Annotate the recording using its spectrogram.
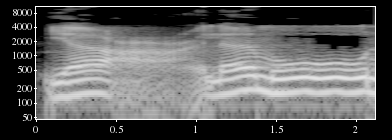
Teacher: واو مد ہے, 1 سیکنڈ میم کو کھینچنا ہے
